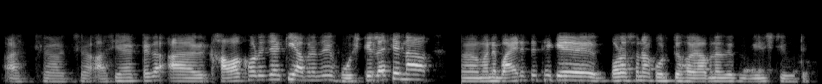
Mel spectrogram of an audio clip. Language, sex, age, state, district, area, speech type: Bengali, male, 45-60, West Bengal, Nadia, rural, conversation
